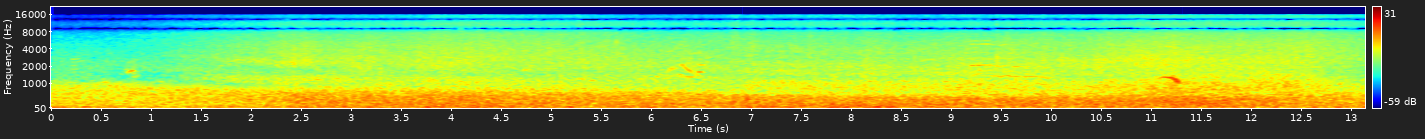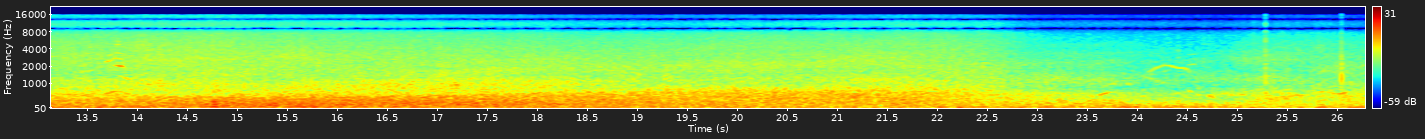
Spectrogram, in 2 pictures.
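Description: Ocean surf breaking and washing up a sandy beach: a continuous rushing wash that swells louder a couple of seconds in and eases off toward the end.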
